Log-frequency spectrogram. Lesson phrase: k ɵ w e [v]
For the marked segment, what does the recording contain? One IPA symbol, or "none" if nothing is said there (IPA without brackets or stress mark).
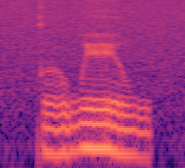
w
